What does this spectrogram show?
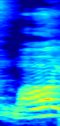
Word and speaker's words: mho: Ohm inverse, या ohm inverse को अपन मोहो भी बोलते हैं। देखो कैसे याद रखना है, ओम की स्पेलिंग OHM, तो इसका उल्टा कर दो MHO, मोहो।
